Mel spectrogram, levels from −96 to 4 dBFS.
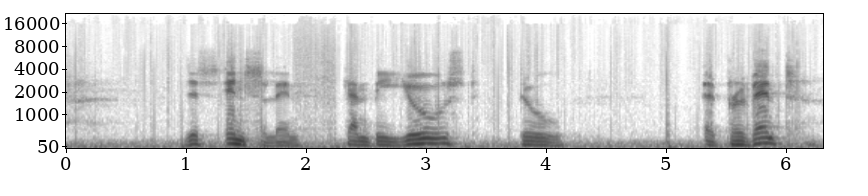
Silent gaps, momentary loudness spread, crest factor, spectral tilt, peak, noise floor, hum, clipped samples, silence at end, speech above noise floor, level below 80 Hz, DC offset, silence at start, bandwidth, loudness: none; 24 LU; 18 dB; -7 dB/octave; -12 dBFS; -48 dBFS; none; under 0.1%; 0 s; 20 dB; -48 dBFS; under 0.1%; 0 s; 18 kHz; -29 LUFS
